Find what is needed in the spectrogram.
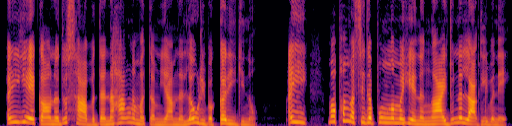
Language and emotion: Manipuri, angry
